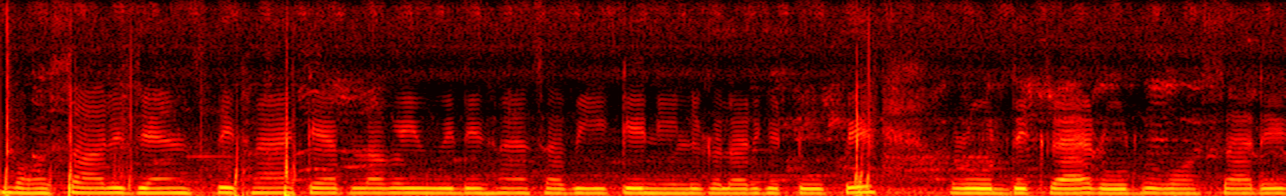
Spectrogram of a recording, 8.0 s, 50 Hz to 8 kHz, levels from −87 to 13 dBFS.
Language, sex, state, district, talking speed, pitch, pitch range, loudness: Hindi, female, Bihar, Vaishali, 200 wpm, 185 Hz, 180-190 Hz, -24 LUFS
